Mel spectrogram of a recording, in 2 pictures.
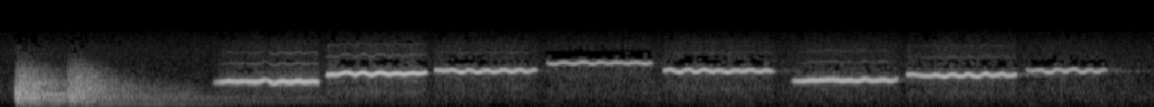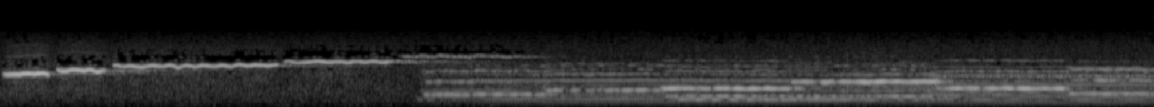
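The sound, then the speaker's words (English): A whistled theme tune for an old-time radio drama, a clear solo melody of sustained notes that step up and down in pitch, followed by a soft orchestral passage with several notes held together. No talk is heard. “Let that whistle be your signal for the Signal Oil program, The Whistler, each Sunday night at this same time.”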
